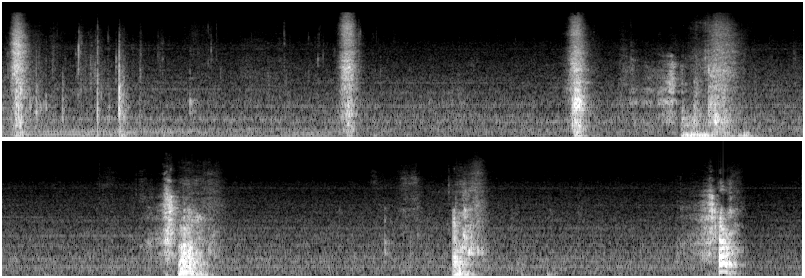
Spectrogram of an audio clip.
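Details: A dancing dog lets out a string of brief, abrupt yaps and huffs, roughly one every two seconds, with small clicks and shuffling noises between them.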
